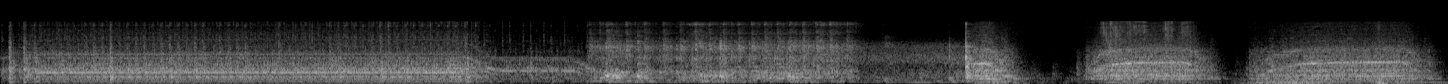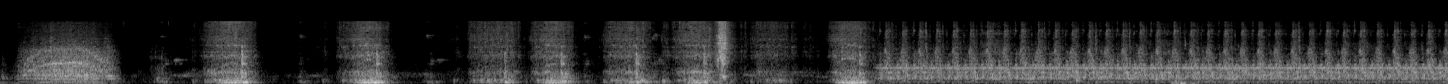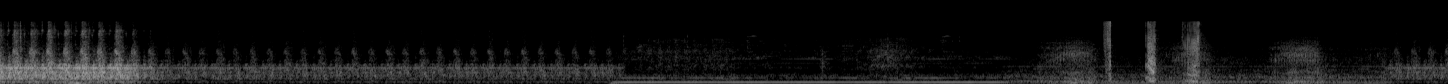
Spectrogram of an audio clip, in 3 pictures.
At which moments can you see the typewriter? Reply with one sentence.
The typewriter can't be heard in this clip.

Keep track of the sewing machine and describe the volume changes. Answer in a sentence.
The volume of the sewing machine goes down.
